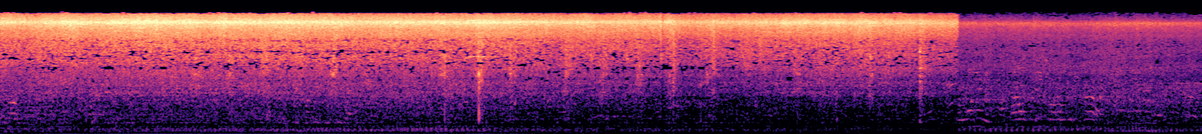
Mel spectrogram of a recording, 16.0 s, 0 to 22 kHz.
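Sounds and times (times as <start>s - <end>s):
oil and spices sizzling: 0.0s - 12.8s
oil spattering: 0.8s - 12.6s.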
